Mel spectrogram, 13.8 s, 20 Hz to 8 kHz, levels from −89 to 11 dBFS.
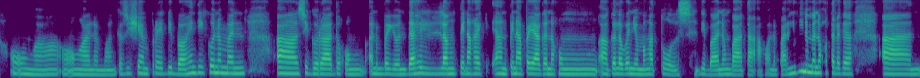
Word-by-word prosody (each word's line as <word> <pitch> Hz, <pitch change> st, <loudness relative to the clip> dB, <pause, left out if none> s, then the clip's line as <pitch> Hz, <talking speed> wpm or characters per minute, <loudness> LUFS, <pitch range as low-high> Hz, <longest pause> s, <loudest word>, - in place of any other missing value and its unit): Oo, 200 Hz, -1 st, -3 dB
nga, 180 Hz, +1 st, -5 dB
oo, -, -, -4 dB
nga 180 Hz, 0 st, 0 dB
naman. 170 Hz, -1 st, -5 dB
Kasi 195 Hz, -, -7 dB
siyempre 210 Hz, -1 st, -1 dB
'di 220 Hz, -, -4 dB
ba, 185 Hz, -1 st, +2 dB
hindi 230 Hz, +3 st, -1 dB
ko 250 Hz, -, +1 dB
naman, 215 Hz, -3 st, +1 dB, 0.5 s
ah, 210 Hz, -1 st, +5 dB
sigurado 195 Hz, -2 st, +1 dB
kung 185 Hz, -1 st, -4 dB
ano 200 Hz, -, -1 dB
ba 200 Hz, -, +1 dB
'yon. 185 Hz, -1 st, -2 dB
Dahil 200 Hz, +1 st, +1 dB
lang 200 Hz, 0 st, +4 dB
pinaki 205 Hz, -1 st, +1 dB
yan, 200 Hz, 0 st, 0 dB
pinapayagan 195 Hz, -1 st, +3 dB
akong, 190 Hz, 0 st, -2 dB, 0.4 s
ah, 200 Hz, -, +1 dB
galawin 200 Hz, +1 st, +1 dB
'yong 185 Hz, -1 st, 0 dB
mga 190 Hz, 0 st, -1 dB
tools, 175 Hz, -4 st, +1 dB
'di 200 Hz, -, -7 dB
ba, 170 Hz, +1 st, +2 dB
nung 185 Hz, +1 st, -3 dB
bata 165 Hz, 0 st, +1 dB
ako. -, -, -8 dB
Na 170 Hz, -, -9 dB
parang 195 Hz, +6 st, -2 dB
hindi 285 Hz, +5 st, +2 dB
naman 235 Hz, -4 st, +4 dB
ako -, -, -11 dB
talaga, 205 Hz, -2 st, 0 dB, 0.5 s
ah, 190 Hz, -1 st, +3 dB
195 Hz, 180 wpm, -23 LUFS, 185-205 Hz, 0.5 s, ah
